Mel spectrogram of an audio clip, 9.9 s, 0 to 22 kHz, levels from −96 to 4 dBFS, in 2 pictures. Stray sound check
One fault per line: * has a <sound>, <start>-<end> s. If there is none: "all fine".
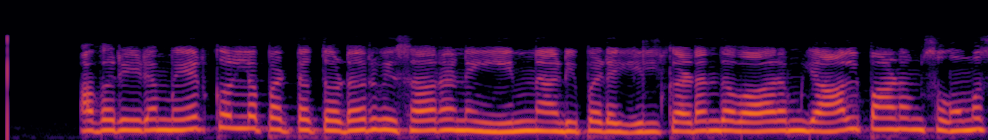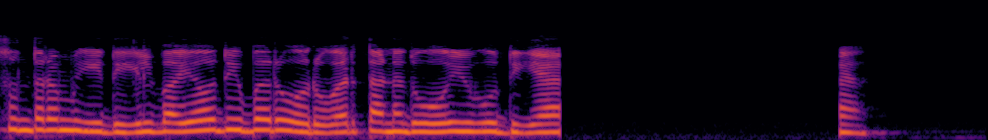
all fine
